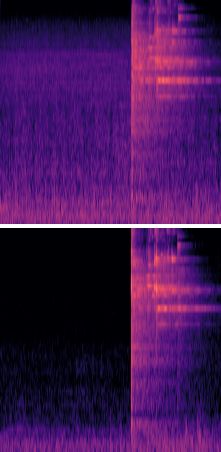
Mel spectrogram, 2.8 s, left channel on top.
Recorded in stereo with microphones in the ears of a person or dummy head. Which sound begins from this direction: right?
Dishes clattering, at 1.6 s.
